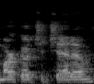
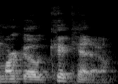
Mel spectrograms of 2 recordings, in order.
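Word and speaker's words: Marco Checchetto: his last name because we've been calling him Marco Cicchetto for the longest time, and he was like, "Nah, it's actually Marco Cicchetto."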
